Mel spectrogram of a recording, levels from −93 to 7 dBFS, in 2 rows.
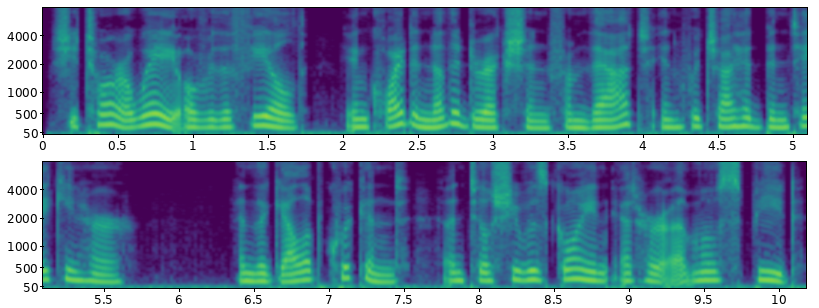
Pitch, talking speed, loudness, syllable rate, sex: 190 Hz, 185 wpm, -17 LUFS, 4.9 syllables/s, female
